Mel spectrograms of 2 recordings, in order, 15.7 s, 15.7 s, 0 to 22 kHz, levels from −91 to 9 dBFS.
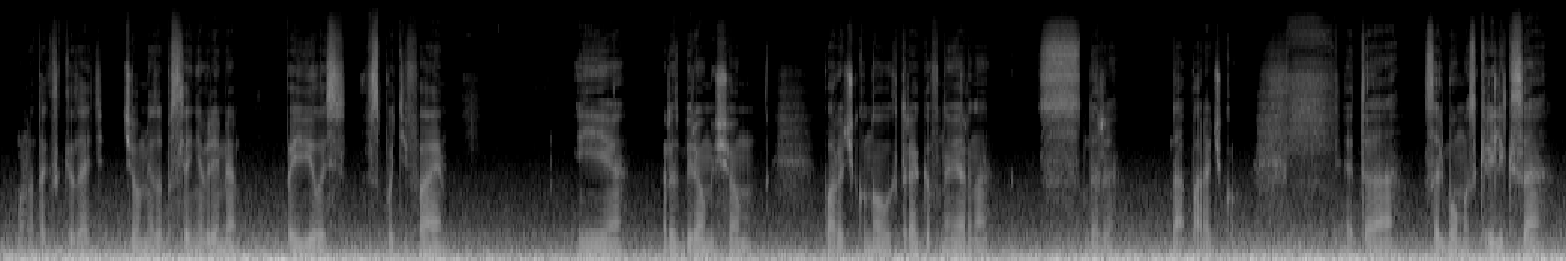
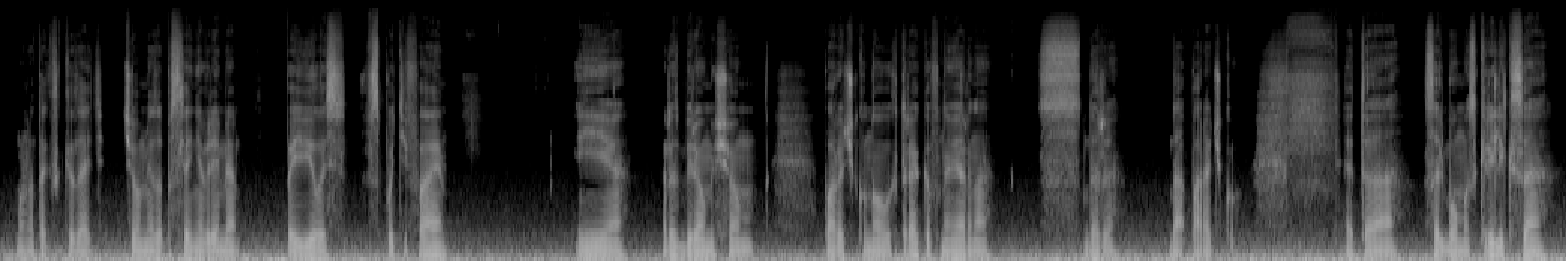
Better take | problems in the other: second | low rumble; loud; throughout; 7 dB below the speech; faint in the second

